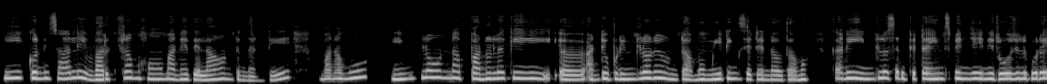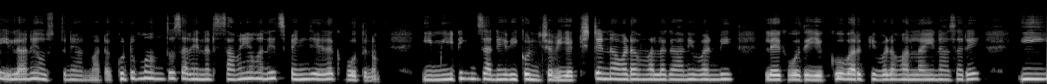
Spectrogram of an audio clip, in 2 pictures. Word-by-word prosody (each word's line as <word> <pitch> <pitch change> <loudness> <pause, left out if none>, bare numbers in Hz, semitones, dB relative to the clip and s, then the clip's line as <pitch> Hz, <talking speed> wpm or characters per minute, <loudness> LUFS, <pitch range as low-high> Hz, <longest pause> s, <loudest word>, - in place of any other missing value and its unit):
ఈ - - +4 0.2
కొన్నిసార్లు 280 +1 +1
ఈ - - -3
వర్క్ 230 0 -3
ఫ్రమ్ 300 -1 0
హోమనేదెలా 235 -3 0
ఉంటుందంటే, 195 -3 -6 0.5
మనమూ 270 +2 -1 0.4
ఇంట్లో 275 +6 -1
ఉన్న 305 0 -2 0.2
పనులకీ 270 +3 +1 0.5
ఆహ్, 215 -1 +1
అంటే 230 +3 -4
ఇప్పుడు 255 -1 0
ఇంట్లోనే 290 +5 +2
ఉంటాము. 230 -1 -1
మీటింగ్సె 255 0 0
అటెండవుతాము, 220 0 -2 0.3
కానీ 275 +2 +1
ఇంట్లో 255 +4 0
సరిగ్గా 265 -3 -2
టైమ్ 255 0 +2
స్పెండ్ 275 -2 0
జెయ్యని 260 -1 +2
రోజులు 260 +1 +2
గుడా 275 +1 +3
ఇలానే 245 +2 +2
ఒస్తున్నయనమాట. 215 - -7 0.2
కుటుంబంతో 275 0 0
సరైన 240 -2 +1
ట్ - - -10
సమయమనేది 270 +3 +1
స్పెండ్ 240 -1 +2
జెయలేకపోతున్నాం. 230 -6 0 0.5
ఈ 215 - +1
మీటింగ్సనేవి 240 -1 +1
కొంచెం 220 -1 +1 0.2
ఎక్స్‌టెండవ్వడం 240 +1 +1
వల్ల 230 0 +3
గానివ్వండి, 230 +1 +1 0.4
లేకపోతే 220 0 +3
ఎక్కువ 255 +6 +1
వర్క్ 230 0 +1
ఇవ్వడం 225 +1 0
వల్లయినా 225 0 0
సరే, 230 +2 +1 0.6
ఈ - - +5
240 Hz, 135 wpm, -21 LUFS, 225-265 Hz, 0.6 s, ఈ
